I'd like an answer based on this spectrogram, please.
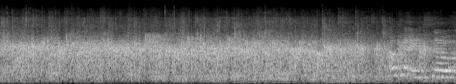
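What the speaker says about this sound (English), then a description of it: "round of applause for SGA for everything" A student government audience breaks into steady, dense applause at a spring State of the Association event, loud and continuous throughout with a brief dip near the end.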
